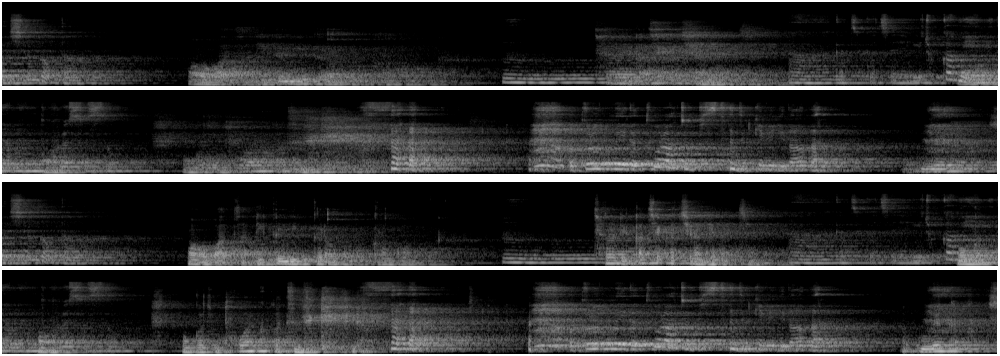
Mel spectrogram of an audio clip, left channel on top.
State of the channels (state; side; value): normal; both; correlation 0.52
